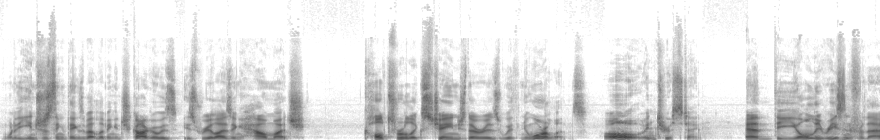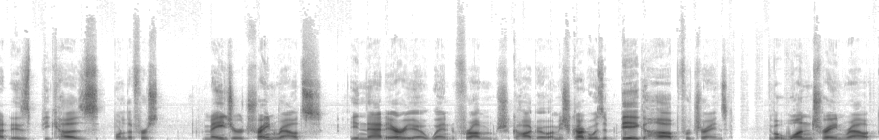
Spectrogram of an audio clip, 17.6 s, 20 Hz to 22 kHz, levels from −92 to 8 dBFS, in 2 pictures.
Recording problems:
thin; very; fading below 300 Hz

